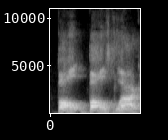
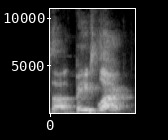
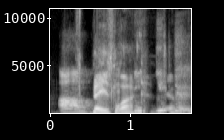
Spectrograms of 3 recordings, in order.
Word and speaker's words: Bazelak: Now they have a third string quarterback that they're putting on the practice squad, and Connor Balzlak. I can never like pronounce his name correctly. It's Bazelak. Bazelak.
